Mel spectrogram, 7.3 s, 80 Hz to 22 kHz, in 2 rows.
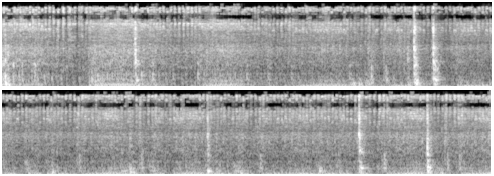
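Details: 2004 BMW E46 325Ci with rough start; uneven, lumpy idle with sharp pops every second or so from the intake manifold, like backfiring into the intake.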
